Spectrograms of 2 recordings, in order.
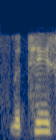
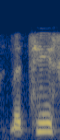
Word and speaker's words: Mathys: to raise money the website is simple it's matisse congress dot com the name is spelled m-a-t-h-y-s congress dot com we would be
